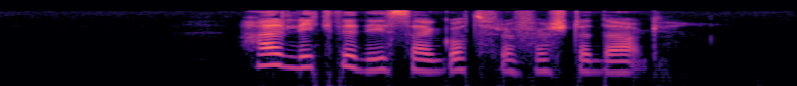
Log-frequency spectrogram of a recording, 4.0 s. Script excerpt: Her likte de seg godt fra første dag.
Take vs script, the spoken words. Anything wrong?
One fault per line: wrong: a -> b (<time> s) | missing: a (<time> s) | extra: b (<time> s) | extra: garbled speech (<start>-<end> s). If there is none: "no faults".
no faults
